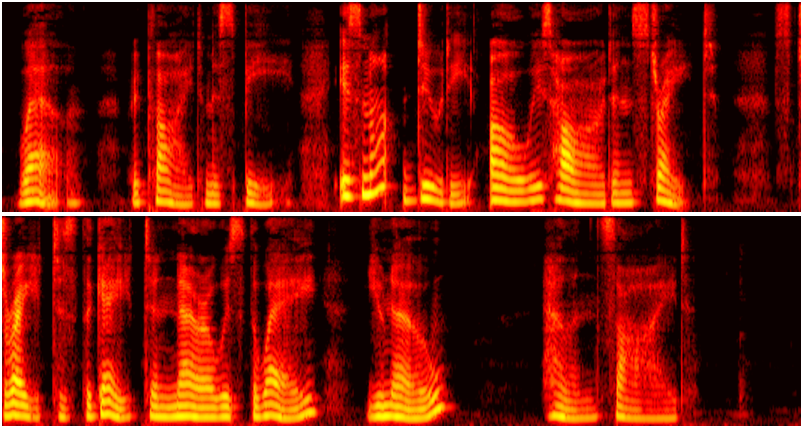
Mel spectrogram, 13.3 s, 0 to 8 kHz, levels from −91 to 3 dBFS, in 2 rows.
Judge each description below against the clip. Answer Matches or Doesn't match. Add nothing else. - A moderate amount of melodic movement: Matches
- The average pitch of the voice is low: Doesn't match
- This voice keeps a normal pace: Doesn't match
